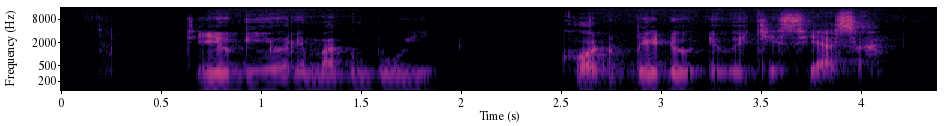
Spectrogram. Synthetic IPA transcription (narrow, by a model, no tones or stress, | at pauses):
tʰɪjoɡɪjoɾemaɡmbui | kʰɔdbedoʔewet͡ʃesia̰sa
